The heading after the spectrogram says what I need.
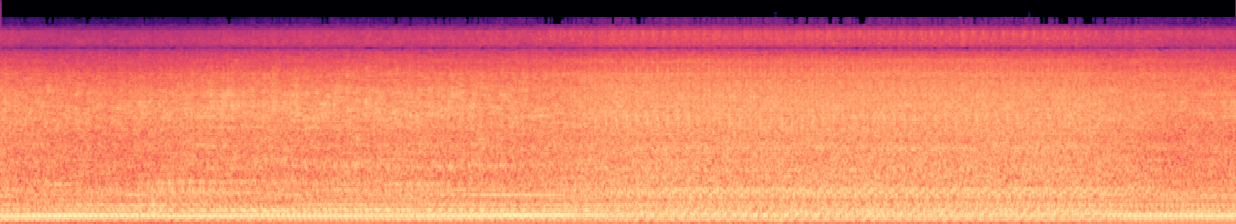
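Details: Antique fire truck's old engine at steady, even idle with a regular low thump, no knocks or misses, just started after a broken cylinder-head bolt was removed. Warming up to purge coolant air, no leaks; sounds healthy.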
